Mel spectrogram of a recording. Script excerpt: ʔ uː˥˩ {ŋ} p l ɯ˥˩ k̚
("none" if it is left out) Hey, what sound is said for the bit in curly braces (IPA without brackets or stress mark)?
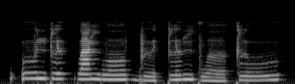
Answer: n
